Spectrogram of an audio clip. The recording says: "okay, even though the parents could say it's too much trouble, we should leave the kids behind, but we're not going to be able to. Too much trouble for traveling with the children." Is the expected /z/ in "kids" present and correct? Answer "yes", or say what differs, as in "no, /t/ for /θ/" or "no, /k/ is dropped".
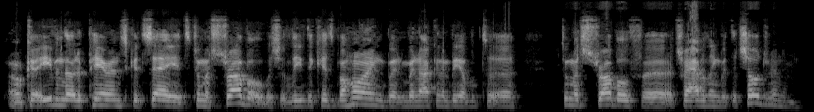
yes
